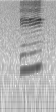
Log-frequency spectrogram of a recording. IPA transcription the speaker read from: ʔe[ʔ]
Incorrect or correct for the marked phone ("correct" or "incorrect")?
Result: incorrect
